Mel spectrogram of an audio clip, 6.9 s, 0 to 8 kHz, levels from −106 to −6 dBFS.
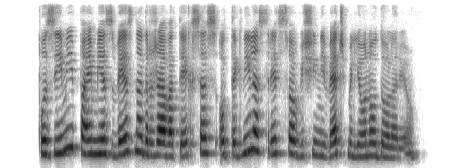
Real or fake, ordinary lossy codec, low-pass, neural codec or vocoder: real; none; 7.2 kHz; none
